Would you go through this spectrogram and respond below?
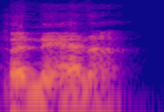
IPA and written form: bəˈnæn.ə (BANANA)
